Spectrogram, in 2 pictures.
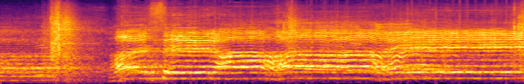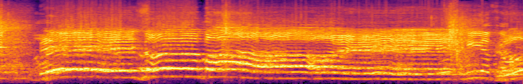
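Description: A group of men chanting a noha, a Shia mourning lament, together in unison. The chant starts about a second in, breaks off briefly about halfway through, and then resumes.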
